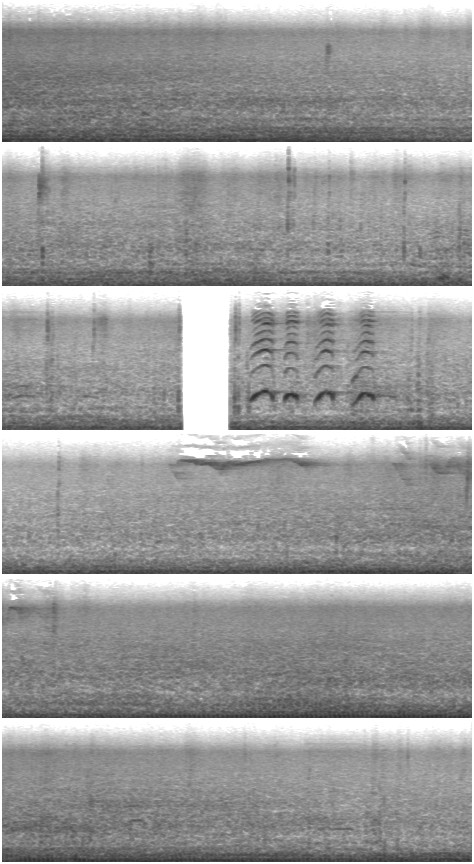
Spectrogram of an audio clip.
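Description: Leaves and branches rustle as a small monkey climbs through a tree.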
